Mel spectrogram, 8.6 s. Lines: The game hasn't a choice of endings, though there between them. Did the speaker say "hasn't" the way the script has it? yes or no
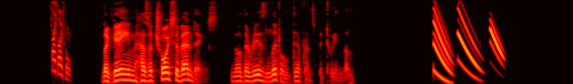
no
